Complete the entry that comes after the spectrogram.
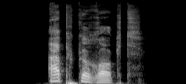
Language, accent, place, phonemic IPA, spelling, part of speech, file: German, Germany, Berlin, /ˈapɡəˌʁɔkt/, abgerockt, verb / adjective, De-abgerockt.ogg
- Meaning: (verb) past participle of abrocken; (adjective) worn out, run-down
